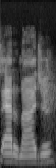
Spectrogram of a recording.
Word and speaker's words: Adonijah: Yeah, it's Adonijah.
